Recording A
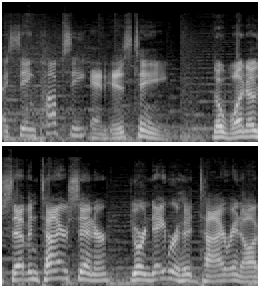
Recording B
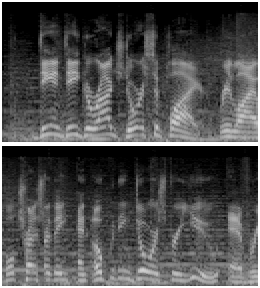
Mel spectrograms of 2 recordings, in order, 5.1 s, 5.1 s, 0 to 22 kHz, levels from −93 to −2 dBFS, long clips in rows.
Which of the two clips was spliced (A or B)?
B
